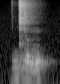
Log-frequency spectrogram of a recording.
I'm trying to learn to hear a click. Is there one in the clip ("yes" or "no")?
no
